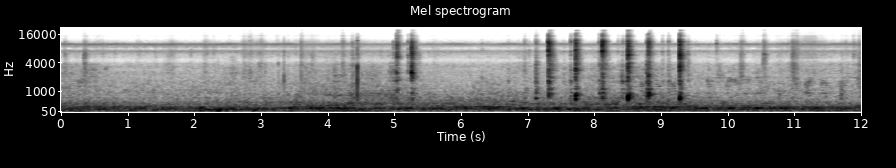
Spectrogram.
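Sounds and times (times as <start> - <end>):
ceiling fan motor hum: 0.0 - 12.0
sharp irregular clicks: 7.0 - 9.4.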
